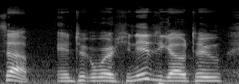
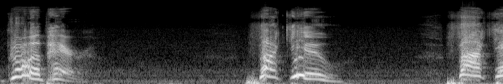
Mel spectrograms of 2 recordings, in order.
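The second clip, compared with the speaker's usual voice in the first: louder and louder, ending in a high shouted fuck you; building from a loud snap to a full yell; woman yelling at the driver who fled, building to a shout; angry yell; 4 semitones higher, 5 dB louder, slower than usual. Retold or imitated. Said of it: "she yelled at him".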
